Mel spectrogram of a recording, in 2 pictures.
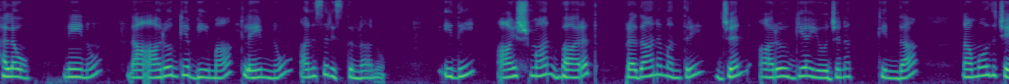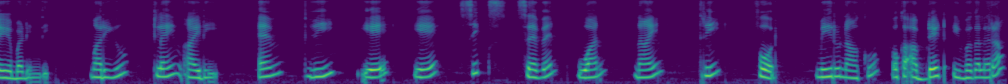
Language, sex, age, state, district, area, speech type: Telugu, female, 30-45, Andhra Pradesh, Chittoor, urban, read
